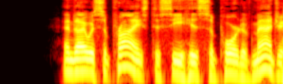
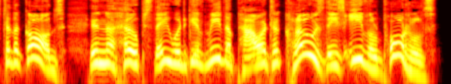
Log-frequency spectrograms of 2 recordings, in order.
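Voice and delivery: pleading creature voice; 12 semitones higher, 5 dB louder than usual. Acted. Cadahy pleading his case.

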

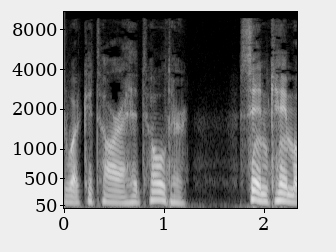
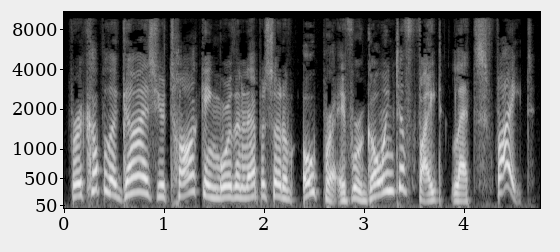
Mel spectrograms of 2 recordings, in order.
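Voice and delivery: much higher, impatient eye-rolling voice; exasperated; 12 semitones higher, 4 dB louder than usual. Acted. Kat mocking the men's chatter, exasperated and high. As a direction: get on with it, fed up. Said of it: "Kat rolled her eyes".

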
